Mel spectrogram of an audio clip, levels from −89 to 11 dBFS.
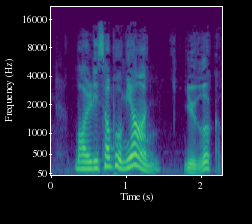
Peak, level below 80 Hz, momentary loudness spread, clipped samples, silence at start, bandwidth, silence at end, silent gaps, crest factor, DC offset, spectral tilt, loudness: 0 dBFS; -50 dBFS; 13 LU; under 0.1%; 0.35 s; 15.5 kHz; 0.15 s; none; 16 dB; under 0.1%; -6 dB/octave; -16 LUFS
